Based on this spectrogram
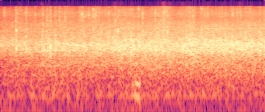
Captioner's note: applause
